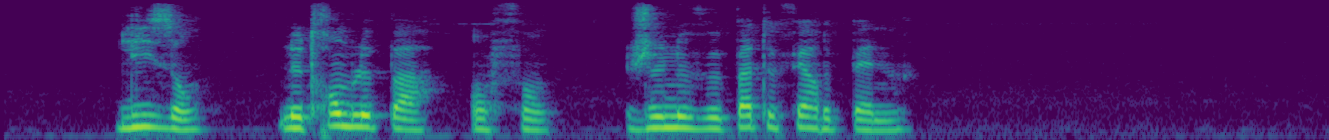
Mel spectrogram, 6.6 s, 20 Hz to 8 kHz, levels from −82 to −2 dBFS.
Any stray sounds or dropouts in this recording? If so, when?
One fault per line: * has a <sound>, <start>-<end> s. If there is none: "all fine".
all fine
